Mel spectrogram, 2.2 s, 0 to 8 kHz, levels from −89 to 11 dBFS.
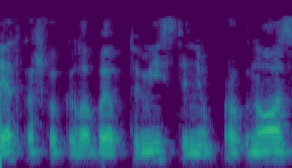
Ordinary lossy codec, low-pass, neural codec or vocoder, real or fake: MP3, 24 kbps; 7.2 kHz; vocoder, 24 kHz, 100 mel bands, Vocos; fake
